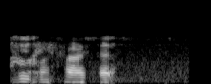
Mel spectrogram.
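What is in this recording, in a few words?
Police Dispatch; Raleigh; Northeast District; p25; wake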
